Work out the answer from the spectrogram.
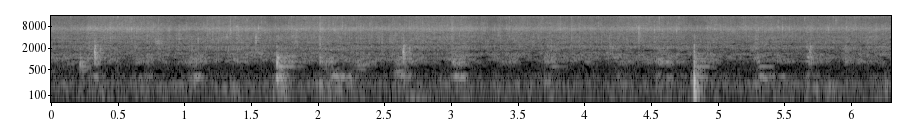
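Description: Onion, ginger, garlic and curry leaves sautéing in hot oil in a kadai, stirred with a wooden spatula: a steady sizzle with scattered scrapes and knocks of the spatula on the pan, the sharpest about five seconds in.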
